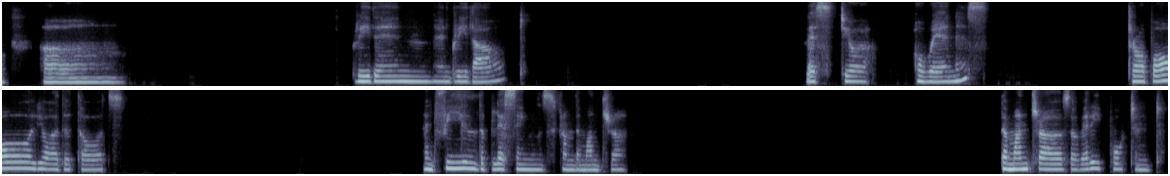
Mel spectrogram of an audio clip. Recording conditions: video call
